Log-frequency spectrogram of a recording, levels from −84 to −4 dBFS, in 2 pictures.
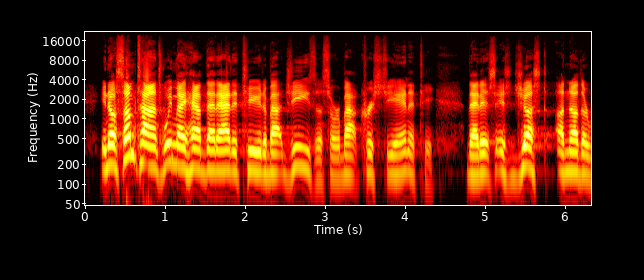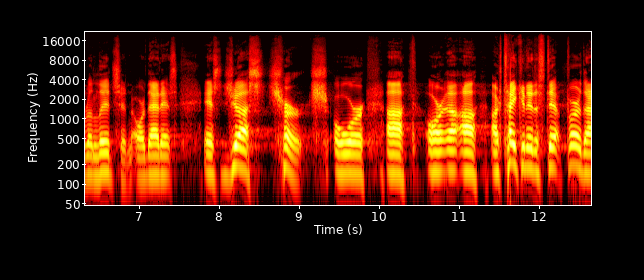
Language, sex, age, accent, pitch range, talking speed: English, male, 40-59, American, 150-210 Hz, 170 wpm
